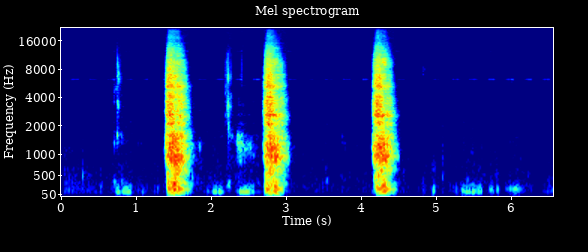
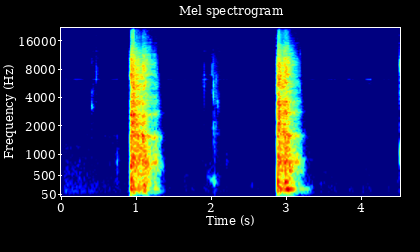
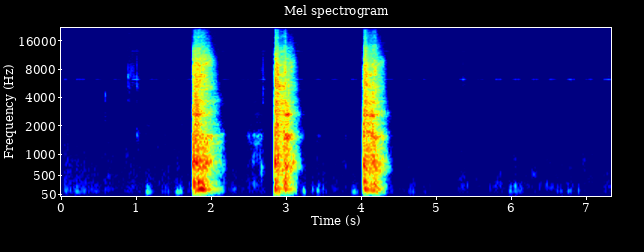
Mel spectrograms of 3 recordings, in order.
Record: {
  "exhalation_length": "6.6 s",
  "exhalation_amplitude": 28338,
  "exhalation_signal_mean_std_ratio": 0.26,
  "cough_length": "4.5 s",
  "cough_amplitude": 32768,
  "cough_signal_mean_std_ratio": 0.26,
  "three_cough_length": "7.3 s",
  "three_cough_amplitude": 32768,
  "three_cough_signal_mean_std_ratio": 0.24,
  "survey_phase": "alpha (2021-03-01 to 2021-08-12)",
  "age": "65+",
  "gender": "Male",
  "wearing_mask": "No",
  "symptom_none": true,
  "smoker_status": "Never smoked",
  "respiratory_condition_asthma": false,
  "respiratory_condition_other": false,
  "recruitment_source": "REACT",
  "submission_delay": "1 day",
  "covid_test_result": "Negative",
  "covid_test_method": "RT-qPCR"
}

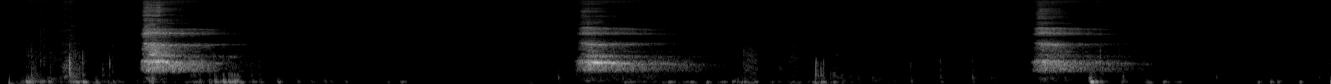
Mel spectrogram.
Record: {
  "exhalation_length": "13.3 s",
  "exhalation_amplitude": 9761,
  "exhalation_signal_mean_std_ratio": 0.32,
  "survey_phase": "beta (2021-08-13 to 2022-03-07)",
  "age": "65+",
  "gender": "Female",
  "wearing_mask": "No",
  "symptom_none": true,
  "smoker_status": "Ex-smoker",
  "respiratory_condition_asthma": false,
  "respiratory_condition_other": false,
  "recruitment_source": "REACT",
  "submission_delay": "3 days",
  "covid_test_result": "Negative",
  "covid_test_method": "RT-qPCR"
}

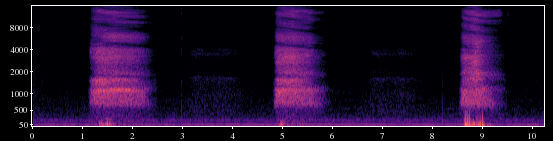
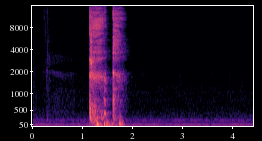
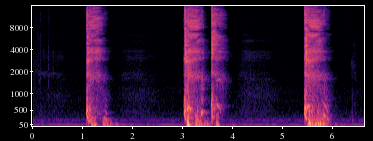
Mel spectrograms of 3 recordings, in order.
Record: {
  "exhalation_length": "10.2 s",
  "exhalation_amplitude": 3235,
  "exhalation_signal_mean_std_ratio": 0.45,
  "cough_length": "4.4 s",
  "cough_amplitude": 9666,
  "cough_signal_mean_std_ratio": 0.31,
  "three_cough_length": "6.7 s",
  "three_cough_amplitude": 32767,
  "three_cough_signal_mean_std_ratio": 0.33,
  "survey_phase": "beta (2021-08-13 to 2022-03-07)",
  "age": "45-64",
  "gender": "Female",
  "wearing_mask": "No",
  "symptom_cough_any": true,
  "symptom_headache": true,
  "symptom_onset": "6 days",
  "smoker_status": "Never smoked",
  "respiratory_condition_asthma": true,
  "respiratory_condition_other": false,
  "recruitment_source": "REACT",
  "submission_delay": "3 days",
  "covid_test_result": "Negative",
  "covid_test_method": "RT-qPCR"
}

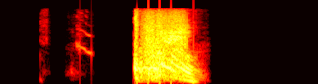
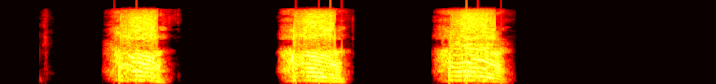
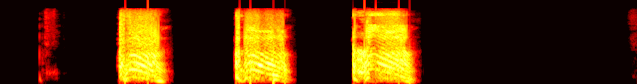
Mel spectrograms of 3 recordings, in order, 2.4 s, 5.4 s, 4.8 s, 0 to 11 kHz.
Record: {
  "cough_length": "2.4 s",
  "cough_amplitude": 29493,
  "cough_signal_mean_std_ratio": 0.37,
  "exhalation_length": "5.4 s",
  "exhalation_amplitude": 32411,
  "exhalation_signal_mean_std_ratio": 0.39,
  "three_cough_length": "4.8 s",
  "three_cough_amplitude": 31549,
  "three_cough_signal_mean_std_ratio": 0.41,
  "survey_phase": "beta (2021-08-13 to 2022-03-07)",
  "age": "45-64",
  "gender": "Male",
  "wearing_mask": "No",
  "symptom_none": true,
  "smoker_status": "Current smoker (11 or more cigarettes per day)",
  "respiratory_condition_asthma": false,
  "respiratory_condition_other": false,
  "recruitment_source": "REACT",
  "submission_delay": "2 days",
  "covid_test_result": "Negative",
  "covid_test_method": "RT-qPCR"
}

